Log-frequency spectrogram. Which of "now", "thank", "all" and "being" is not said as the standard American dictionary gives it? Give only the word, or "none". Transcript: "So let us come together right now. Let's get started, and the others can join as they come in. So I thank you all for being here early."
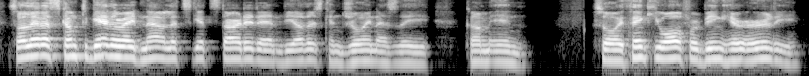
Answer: none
